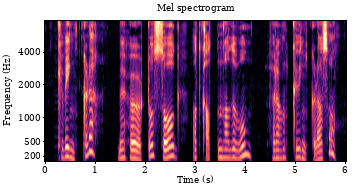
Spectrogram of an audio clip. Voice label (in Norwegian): "kvinkLe", Numedalsmål; Me såg o hørte at bikkja hadde vont før ho kvinkLa so.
